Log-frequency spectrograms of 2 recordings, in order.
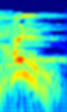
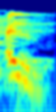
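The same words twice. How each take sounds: First: The first vowel is a 'u' sound. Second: The first vowel is an 'i' sound. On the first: "ہا پر ضمہ بھی پڑھا جاتا ہے، پیش بھی پڑھا جاتا ہے" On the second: "اس کے نیچے کسرہ بھی پڑھا جاتا ہے، زیر بھی پڑھا جاتا ہے"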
